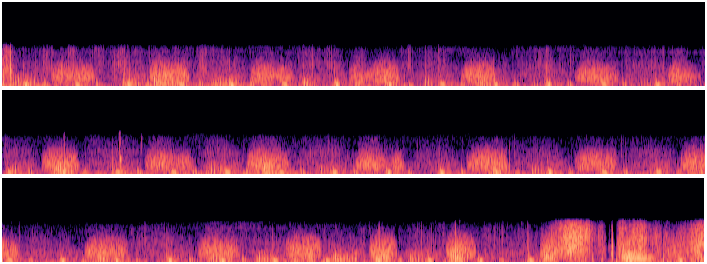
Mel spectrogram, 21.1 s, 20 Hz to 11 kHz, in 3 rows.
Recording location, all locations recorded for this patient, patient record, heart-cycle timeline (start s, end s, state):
aortic valve (AV)
aortic valve (AV)+mitral valve (MV)
#Age: Infant
#Sex: Male
#Height: nan
#Weight: 8.5 kg
#Pregnancy status: False
#Murmur: Unknown
#Murmur locations: nan
#Most audible location: nan
#Systolic murmur timing: nan
#Systolic murmur shape: nan
#Systolic murmur grading: nan
#Systolic murmur pitch: nan
#Systolic murmur quality: nan
#Diastolic murmur timing: nan
#Diastolic murmur shape: nan
#Diastolic murmur grading: nan
#Diastolic murmur pitch: nan
#Diastolic murmur quality: nan
#Outcome: Abnormal
#Campaign: 2014 screening campaign
0.00	2.19	unannotated
2.19	2.26	diastole
2.26	2.38	S1
2.38	2.50	systole
2.50	2.58	S2
2.58	2.78	diastole
2.78	2.90	S1
2.90	3.02	systole
3.02	3.12	S2
3.12	3.32	diastole
3.32	3.42	S1
3.42	3.54	systole
3.54	3.62	S2
3.62	3.82	diastole
3.82	3.96	S1
3.96	4.06	systole
4.06	4.14	S2
4.14	4.38	diastole
4.38	4.48	S1
4.48	4.58	systole
4.58	4.68	S2
4.68	4.88	diastole
4.88	5.00	S1
5.00	5.12	systole
5.12	5.20	S2
5.20	5.42	diastole
5.42	5.54	S1
5.54	5.66	systole
5.66	5.74	S2
5.74	5.98	diastole
5.98	6.10	S1
6.10	6.22	systole
6.22	6.30	S2
6.30	6.52	diastole
6.52	6.62	S1
6.62	6.74	systole
6.74	6.86	S2
6.86	7.08	diastole
7.08	7.20	S1
7.20	7.28	systole
7.28	7.36	S2
7.36	7.59	diastole
7.59	7.72	S1
7.72	7.84	systole
7.84	7.92	S2
7.92	8.16	diastole
8.16	8.28	S1
8.28	8.38	systole
8.38	8.48	S2
8.48	8.70	diastole
8.70	8.82	S1
8.82	8.94	systole
8.94	9.02	S2
9.02	9.26	diastole
9.26	9.36	S1
9.36	9.47	systole
9.47	9.54	S2
9.54	9.76	diastole
9.76	9.88	S1
9.88	10.01	systole
10.01	10.08	S2
10.08	10.32	diastole
10.32	10.44	S1
10.44	10.56	systole
10.56	10.66	S2
10.66	10.86	diastole
10.86	10.97	S1
10.97	11.10	systole
11.10	11.20	S2
11.20	11.40	diastole
11.40	11.50	S1
11.50	11.60	systole
11.60	11.70	S2
11.70	11.92	diastole
11.92	12.03	S1
12.03	12.16	systole
12.16	12.26	S2
12.26	12.48	diastole
12.48	12.58	S1
12.58	12.70	systole
12.70	12.80	S2
12.80	13.02	diastole
13.02	13.14	S1
13.14	13.24	systole
13.24	13.34	S2
13.34	13.56	diastole
13.56	13.68	S1
13.68	13.78	systole
13.78	13.88	S2
13.88	14.08	diastole
14.08	14.20	S1
14.20	14.34	systole
14.34	14.42	S2
14.42	14.64	diastole
14.64	14.74	S1
14.74	14.86	systole
14.86	14.94	S2
14.94	15.18	diastole
15.18	15.28	S1
15.28	15.40	systole
15.40	15.48	S2
15.48	15.70	diastole
15.70	15.82	S1
15.82	15.92	systole
15.92	16.00	S2
16.00	16.22	diastole
16.22	16.36	S1
16.36	16.46	systole
16.46	16.54	S2
16.54	16.75	diastole
16.75	16.86	S1
16.86	16.99	systole
16.99	17.08	S2
17.08	17.30	diastole
17.30	21.09	unannotated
